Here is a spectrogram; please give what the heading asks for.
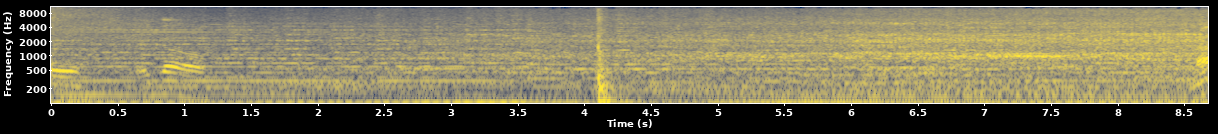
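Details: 1989 Mercedes 300E M103 engine, after clearing a clogged exhaust and catalytic converter (previous crank-no-start with new injectors, fuel pump and filter), starts and idles evenly with no misses, pops or chuffing: normal idle.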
